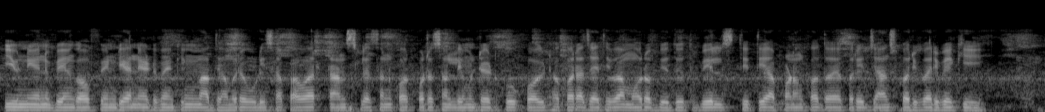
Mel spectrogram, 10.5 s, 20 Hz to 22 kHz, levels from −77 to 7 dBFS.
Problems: constant background noise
